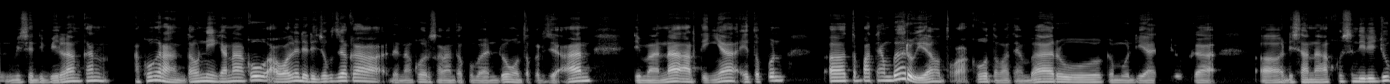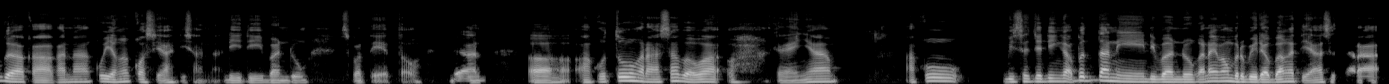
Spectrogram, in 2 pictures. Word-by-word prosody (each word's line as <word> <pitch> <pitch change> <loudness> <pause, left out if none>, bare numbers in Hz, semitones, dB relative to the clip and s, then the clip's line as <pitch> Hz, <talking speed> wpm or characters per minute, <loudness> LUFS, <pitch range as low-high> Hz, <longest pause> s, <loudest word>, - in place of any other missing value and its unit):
bisa 100 +1 -4
dibilang, 105 +11 +1
kan, 170 +1 -1 0.3
aku 120 +8 -5
ngerantau, 125 - +2
nih. 155 -1 +2
Karena 155 +4 +2
aku 190 0 +4
awalnya 130 +8 +3
dari 130 - +2
Jogja, 145 +6 +1
Kak, 150 -6 +1
dan 90 -2 -6
aku 110 +4 -4
harus 110 - -6
ngerantau 95 -1 -4
ke - - -11
Bandung 90 +6 -2
untuk 100 - -10
kerjaan. 140 - +1 0.4
Di - - -4
mana, 100 +10 +4
artinya, 120 +8 +1
itu 120 0 -2
pun, 180 +8 -1 0.5
eee, 165 +1 +7
tempat 175 0 -1
yang 180 0 +2
baru, 245 +1 +7
ya, 110 +3 +3
untuk 145 - -7
aku. 125 +1 -3
Tempat 90 0 -5
yang - - -7
baru. 110 -2 +2
Kemudian 95 -1 -4 0.2
juga, 90 -4 -4 0.4
eee, 90 +2 0
di 100 - -2
sana 110 0 0
aku 135 +4 -6
sendiri 140 0 +1
juga, 145 -8 +3
Kak. 100 -2 -1
Karena 120 +3 -2
aku 135 -1 -2
yang 120 0 +2
ngekos, 115 -6 -2
ya, 100 +3 -2
di 85 -4 -13
sana - - -13
di 100 -1 -3
di 95 -1 -5
Bandung, 90 -1 -3 0.3
seperti - - -7
itu. - - -12 0.4
Dan, 90 0 -2 0.5
eee, 95 +2 +1 0.2
aku 110 +4 -4
tuh 175 -1 +4
ngerasa 135 +3 +1
bahwa 120 0 +3
wah, 105 -1 -8 0.3
kayaknya 110 +9 -2 0.7
aku 155 +6 -1 0.4
bisa 125 +2 -1
jadi 135 -1 +1
enggak 140 +2 +1
betah, 180 0 +4
nih, 130 -4 +1
di 120 - +3
Bandung, 115 -1 +4
karena 145 +6 +3
emang 155 0 +3
berbeda 115 -2 +5
banget, 130 +4 +3
ya, 100 +3 0
secara 95 -3 -3
120 Hz, 170 wpm, -23 LUFS, 100-145 Hz, 0.7 s, eee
